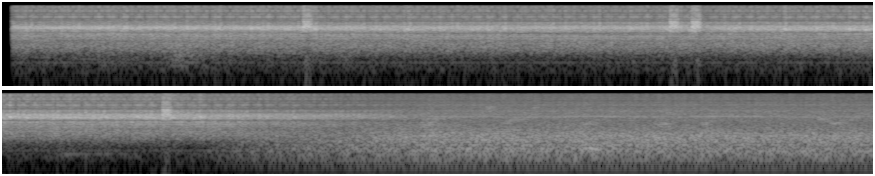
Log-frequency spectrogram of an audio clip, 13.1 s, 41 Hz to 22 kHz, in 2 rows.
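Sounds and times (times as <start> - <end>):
model train motor whirring: 0.1 - 9.9
sharp clicks: 2.2 - 2.7, 5.0 - 5.4.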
